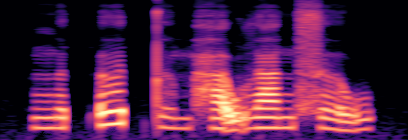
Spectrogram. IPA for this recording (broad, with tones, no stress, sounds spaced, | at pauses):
ŋ ə˨˩ t̚ ʔ əː˦˥ t̚ t̪ ə̤˨˩ m h a̰˧˨ w l a˧ n s ə˧˩˨ w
